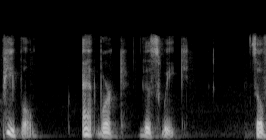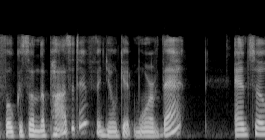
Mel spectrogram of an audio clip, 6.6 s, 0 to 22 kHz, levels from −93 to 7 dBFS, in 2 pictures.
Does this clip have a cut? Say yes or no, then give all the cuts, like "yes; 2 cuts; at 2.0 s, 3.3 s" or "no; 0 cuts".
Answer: yes; 1 cut; at 3.1 s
